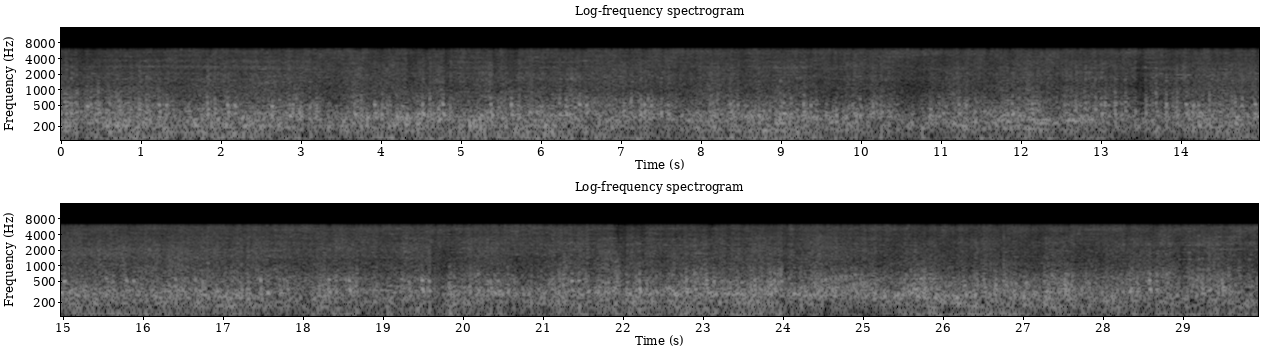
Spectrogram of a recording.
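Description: An intermodal freight train of truck trailers on flatcars rolling past. Its steel wheels make a steady noise on the rails that holds even throughout.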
